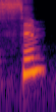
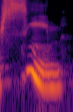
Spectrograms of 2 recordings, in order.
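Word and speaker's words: SIEM: activities in an organization the acronym s IEM may be pronounced as Sim or se but we'll use sim throughout this program Sim tools collect real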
